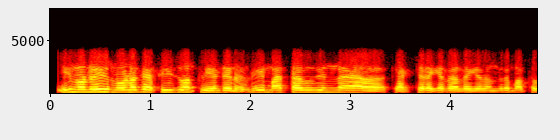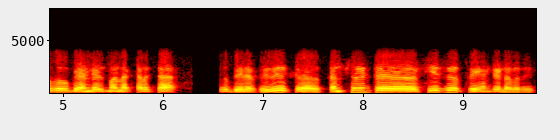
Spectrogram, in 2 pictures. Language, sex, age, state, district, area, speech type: Kannada, male, 60+, Karnataka, Bidar, urban, conversation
